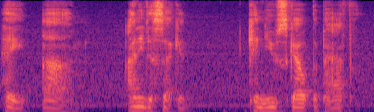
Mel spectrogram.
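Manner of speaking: soft, quiet, hushed, private, friendly tone. A player voices his character, hand on a companion's shoulder: quiet voice. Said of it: "he says quietly".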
